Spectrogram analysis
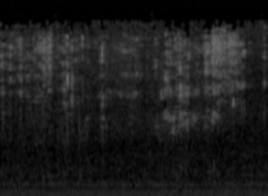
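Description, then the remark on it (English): Crinkling paper bag with small hard objects inside clicking and clinking together in an uneven, continuous rattle, fairly quiet, with no one speaking. “Nothing wakes everybody up like a paper bag with things rattling in it, right?”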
